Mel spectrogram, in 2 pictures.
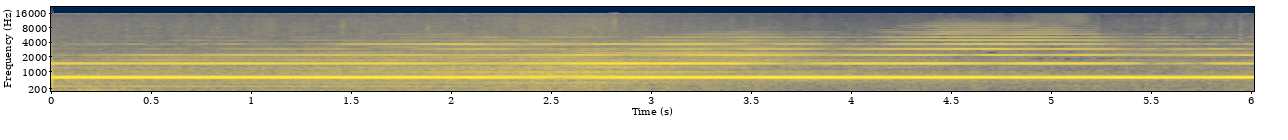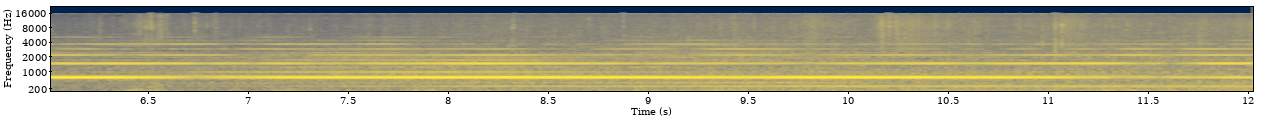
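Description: Federal Signal 2001-SRNB rotating electromechanical siren sounding a steady full-alert tone. The pitch holds level while the loudness swells and fades as the horn rotates toward and away from the listener.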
